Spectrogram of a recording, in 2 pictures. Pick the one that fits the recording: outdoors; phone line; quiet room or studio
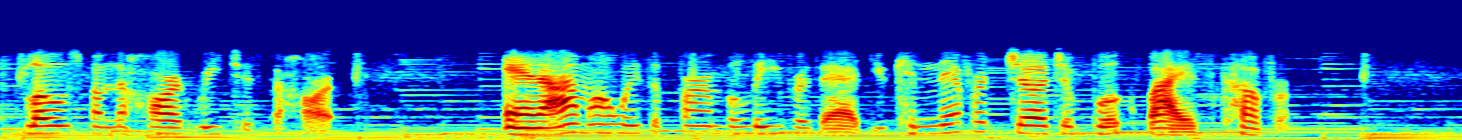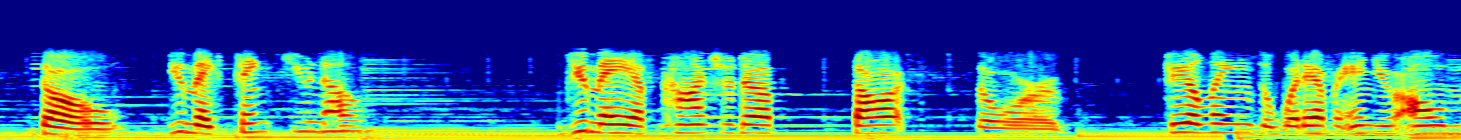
phone line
